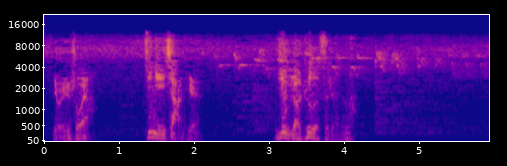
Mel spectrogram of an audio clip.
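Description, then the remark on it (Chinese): A steady, high-pitched buzzing drone of cicadas in the treetops around Hangzhou Bay, in early summer under a scorching sun, runs through the whole clip, faint beneath a man's speech and clearer once he pauses near the end. “公元一八七七年六月十四日，虽是初夏，杭州湾一带已是蝉鸣树梢、日烤地头，一派暑热炎炎气象。”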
